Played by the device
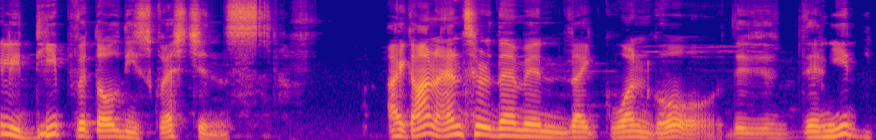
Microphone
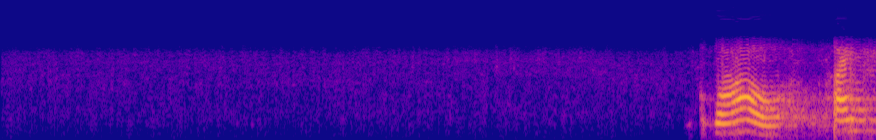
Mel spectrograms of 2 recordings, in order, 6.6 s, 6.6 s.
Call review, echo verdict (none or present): none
